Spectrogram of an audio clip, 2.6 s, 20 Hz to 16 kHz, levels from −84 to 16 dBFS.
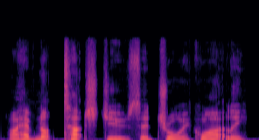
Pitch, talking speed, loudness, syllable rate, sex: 90 Hz, 185 wpm, -22 LUFS, 4.3 syllables/s, male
